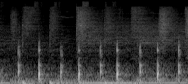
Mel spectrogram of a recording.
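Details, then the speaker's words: Polaris RZR UTV wheel rocked side to side by hand, showing lots of play: quick, sharp clunks about five a second from a badly worn wheel bearing that needs replacing. "you can hear it this wheel bearing is absolutely toasted so it is most definitely time to change the wheel bearing"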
